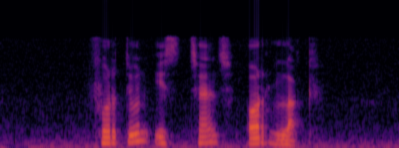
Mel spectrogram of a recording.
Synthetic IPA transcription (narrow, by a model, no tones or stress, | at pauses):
fɔɾtunist͡ʃẽnd͡ʒɔɾlak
